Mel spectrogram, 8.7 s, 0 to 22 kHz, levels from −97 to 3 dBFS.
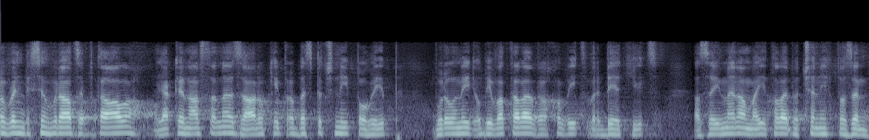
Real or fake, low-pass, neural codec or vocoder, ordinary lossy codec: fake; 7.2 kHz; codec, 16 kHz, 1 kbps, FunCodec, trained on LibriTTS, 50 frames a second; MP3, 96 kbps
